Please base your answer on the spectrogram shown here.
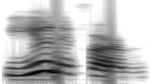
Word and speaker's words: uniform: Number seven dash uniform. Uniform. Now look at these words. They can begin with vowel letters but they are not vowel sound.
